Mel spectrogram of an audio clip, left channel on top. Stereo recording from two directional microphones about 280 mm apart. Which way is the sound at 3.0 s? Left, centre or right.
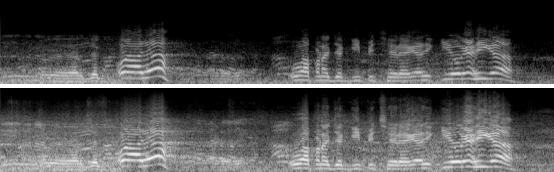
Centre.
